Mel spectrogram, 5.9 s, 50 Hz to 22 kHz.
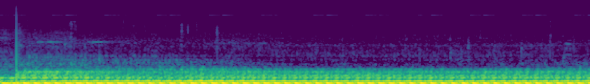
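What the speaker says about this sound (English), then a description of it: "Let's go back to the exhaust so y'all can hear it a little bit." An Infiniti Q50 exhaust idles up close with a steady, deep, even rumble and a fine pulsing throb that holds level throughout, with no talking.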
